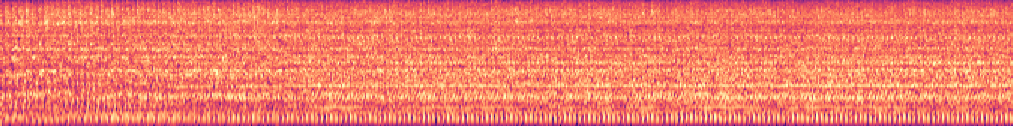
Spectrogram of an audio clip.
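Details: Gasoline generator converted to natural gas via a quarter-inch hose, gas valve opened slightly, choke closed. The pull catches in under a second, then a steady, busy drone without stumbling; it runs normally on natural gas.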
